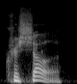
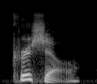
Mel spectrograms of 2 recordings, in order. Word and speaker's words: Chrishell: Chrishella. – Chrishell. – Chrishell. – Like Chris with a shell.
